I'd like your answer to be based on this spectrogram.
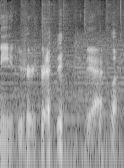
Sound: laughing

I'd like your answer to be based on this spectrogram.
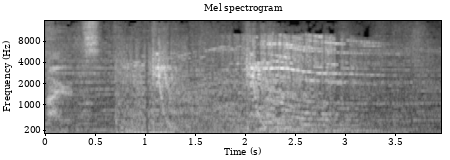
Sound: lasers fire

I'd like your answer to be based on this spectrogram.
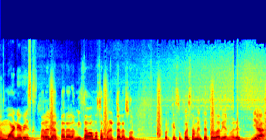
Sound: speaks in foreign language

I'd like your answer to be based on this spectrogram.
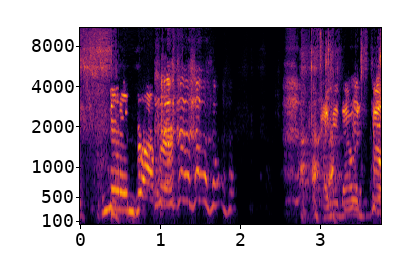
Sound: laughter

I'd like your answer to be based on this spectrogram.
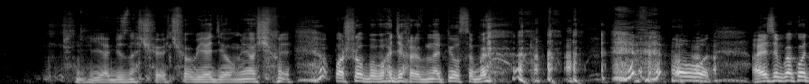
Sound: both laugh

